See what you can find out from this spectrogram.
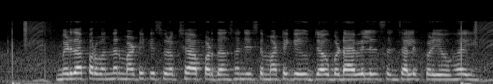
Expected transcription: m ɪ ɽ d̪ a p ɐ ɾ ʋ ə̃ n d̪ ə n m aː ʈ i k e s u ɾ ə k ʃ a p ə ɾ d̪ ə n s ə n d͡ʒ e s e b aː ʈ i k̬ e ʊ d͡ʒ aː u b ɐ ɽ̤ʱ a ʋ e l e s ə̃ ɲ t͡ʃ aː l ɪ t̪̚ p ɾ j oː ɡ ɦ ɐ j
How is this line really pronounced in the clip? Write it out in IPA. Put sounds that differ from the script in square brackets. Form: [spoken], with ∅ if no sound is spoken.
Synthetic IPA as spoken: m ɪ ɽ d̪ a p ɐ ɾ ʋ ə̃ n d̪ ə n m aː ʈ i k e s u ɾ ə k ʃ a p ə ɾ d̪ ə n s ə n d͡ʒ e s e [m] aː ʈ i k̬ e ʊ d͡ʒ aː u b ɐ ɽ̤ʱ a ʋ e l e s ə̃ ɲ t͡ʃ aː l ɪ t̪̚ p ɾ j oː ɡ ɦ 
